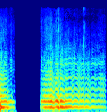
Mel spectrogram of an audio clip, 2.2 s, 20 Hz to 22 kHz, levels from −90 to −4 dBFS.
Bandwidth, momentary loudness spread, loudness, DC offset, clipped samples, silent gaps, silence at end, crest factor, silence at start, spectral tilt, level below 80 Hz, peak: 16 kHz; 12 LU; -26 LUFS; under 0.1%; under 0.1%; 0.34-0.79 s; 0.05 s; 16 dB; 0 s; -7.5 dB/octave; -52 dBFS; -10 dBFS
